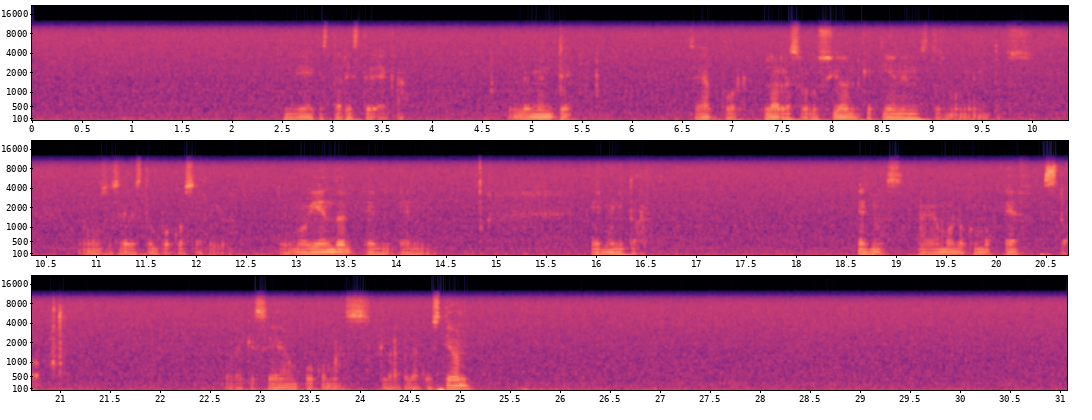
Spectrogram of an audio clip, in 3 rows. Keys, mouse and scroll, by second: 5.4 Escape, 6.2 right click, 7.4-7.8 scroll down 1, 9.2 click, 10.4 click, 10.9-12.9 drag, 17.2 click, 19.0 click, 21.0 F12.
